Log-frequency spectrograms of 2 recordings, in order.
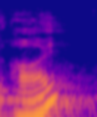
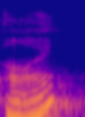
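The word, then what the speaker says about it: Ai: My research partner is named I, spelled A-I, like I, pronunciation, and meaning love in Japanese.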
